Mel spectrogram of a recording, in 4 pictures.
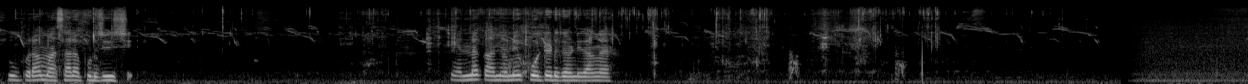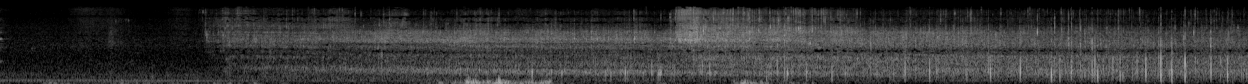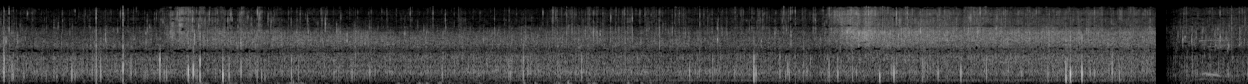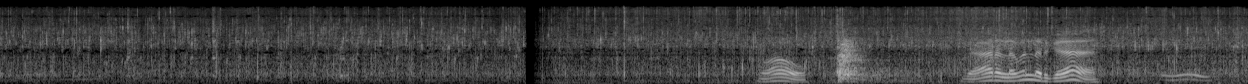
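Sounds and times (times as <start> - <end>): fish sizzling in hot oil: 3.9 - 7.6, 14.4 - 49.9.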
